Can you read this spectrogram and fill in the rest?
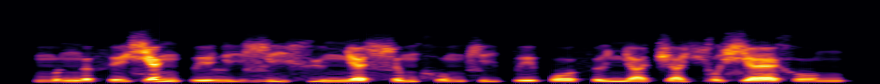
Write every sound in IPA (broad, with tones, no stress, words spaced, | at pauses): mə˩˧ ŋɐ˩˧θe˨˩ɕæ˦˨ŋ pe˩˧ li˩˧ɮi˧˥˧ xy˦˨ɲæ˦˨ ɬə˨˥mxo˨˩m ɬi˨˩pe˩˧ pɔ˨˩θə˩˧ɲa˨˩t͡ʃa˨˩ çɔ˨˥ɕæ˧˥˧xɔ˨˩ŋ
